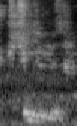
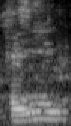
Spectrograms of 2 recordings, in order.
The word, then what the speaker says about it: Kyiv: But in Ukrainian, they have a slightly different vowel combination. The sounds are signed differently, and it is pronounced K-E. K-E. 2 syllables.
